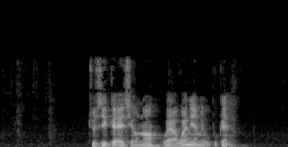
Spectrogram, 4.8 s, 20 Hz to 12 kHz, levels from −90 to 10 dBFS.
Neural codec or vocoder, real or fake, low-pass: none; real; 7.2 kHz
